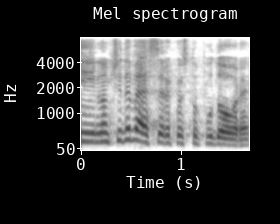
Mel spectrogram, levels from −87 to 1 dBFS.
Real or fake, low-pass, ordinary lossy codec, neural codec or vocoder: fake; none; none; codec, 16 kHz, 8 kbps, FreqCodec, smaller model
